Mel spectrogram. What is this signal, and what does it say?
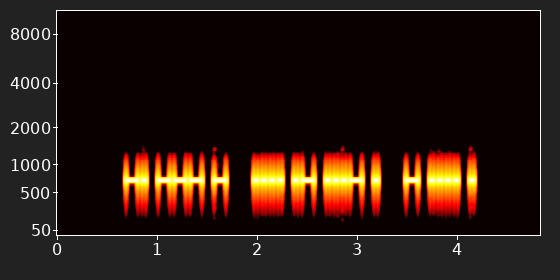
Morse code, heard as a keyed tone, about 37 wpm, 690 Hz. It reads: NOT HAVE THE
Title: Speed-Racing - Sets of 3 Words 30wpm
